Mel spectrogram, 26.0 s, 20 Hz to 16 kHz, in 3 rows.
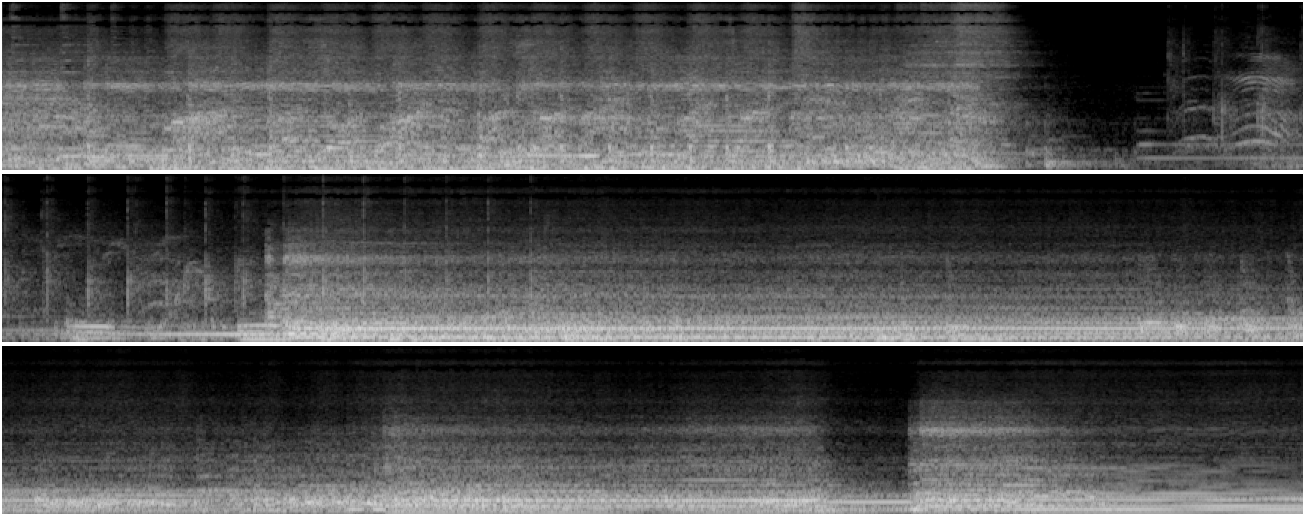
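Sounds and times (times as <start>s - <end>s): rock band playing loud: 0.0s - 26.0s.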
